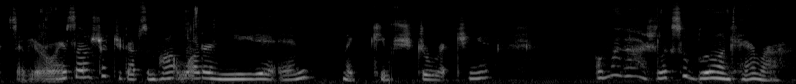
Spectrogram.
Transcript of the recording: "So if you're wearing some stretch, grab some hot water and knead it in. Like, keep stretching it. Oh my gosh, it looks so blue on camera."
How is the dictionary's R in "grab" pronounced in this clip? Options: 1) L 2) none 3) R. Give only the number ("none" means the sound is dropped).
2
